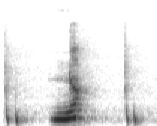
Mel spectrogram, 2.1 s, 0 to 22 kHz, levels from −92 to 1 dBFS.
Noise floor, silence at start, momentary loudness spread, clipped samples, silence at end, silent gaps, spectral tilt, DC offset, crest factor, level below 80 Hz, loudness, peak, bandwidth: -52 dBFS; 0.05 s; 24 LU; under 0.1%; 0.3 s; none; -9 dB/octave; under 0.1%; 18 dB; -68 dBFS; -23 LUFS; -8 dBFS; 6.4 kHz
